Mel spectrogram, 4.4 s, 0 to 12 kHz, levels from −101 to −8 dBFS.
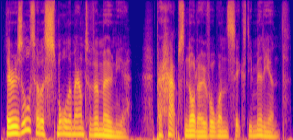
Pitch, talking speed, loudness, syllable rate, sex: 130 Hz, 190 wpm, -19 LUFS, 6.2 syllables/s, male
